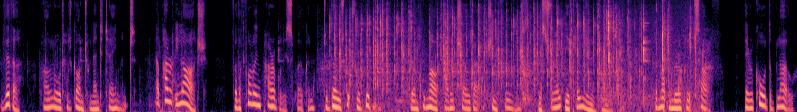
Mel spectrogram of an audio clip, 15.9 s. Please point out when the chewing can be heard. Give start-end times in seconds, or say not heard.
0.8-2.3, 4.8-6.3, 8.1-9.8, 12.1-14.1.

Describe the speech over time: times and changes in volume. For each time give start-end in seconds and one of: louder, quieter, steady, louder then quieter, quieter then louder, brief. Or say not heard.
0.0-14.2 steady
14.9-15.9 brief.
